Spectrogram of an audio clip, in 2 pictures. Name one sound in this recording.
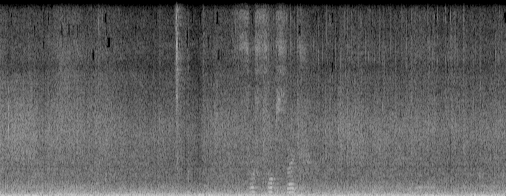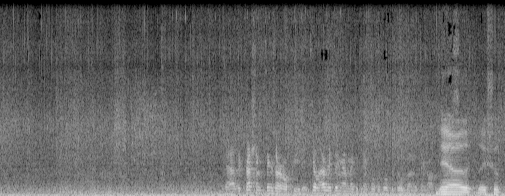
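Explosions boom and rumble deeply.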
